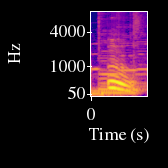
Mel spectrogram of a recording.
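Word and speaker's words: う: U. Okay, pronounced oo as in cool.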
